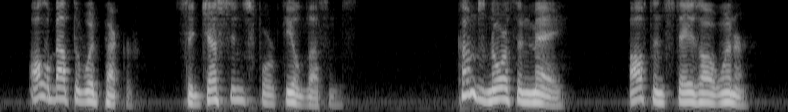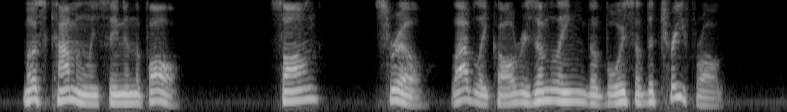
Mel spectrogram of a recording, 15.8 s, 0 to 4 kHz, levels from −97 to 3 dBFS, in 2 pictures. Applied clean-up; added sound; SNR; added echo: none; none; none; none.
